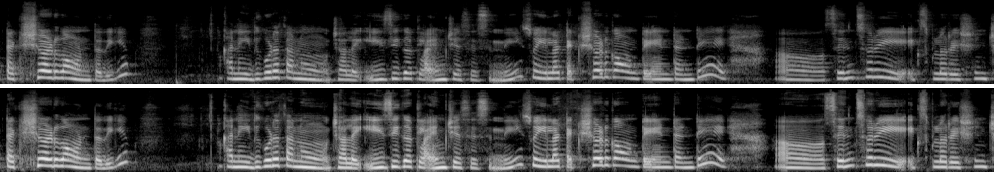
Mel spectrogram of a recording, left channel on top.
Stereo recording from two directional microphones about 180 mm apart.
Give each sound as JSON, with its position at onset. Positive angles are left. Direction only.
{"t": 0.0, "sound": "a woman's voice", "side_deg": -25}
{"t": 4.9, "sound": "a woman's voice", "side_deg": -20}
{"t": 7.8, "sound": "a woman's voice", "side_deg": -45}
